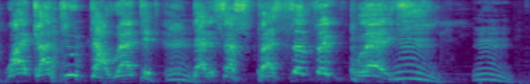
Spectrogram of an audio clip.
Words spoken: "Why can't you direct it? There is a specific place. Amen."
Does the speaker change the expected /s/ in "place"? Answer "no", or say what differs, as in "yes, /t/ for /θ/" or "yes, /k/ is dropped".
yes, /s/ is dropped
